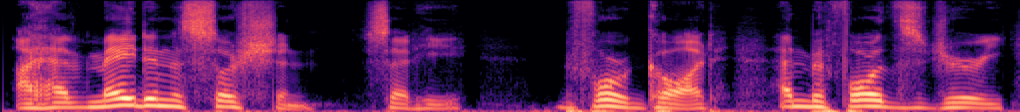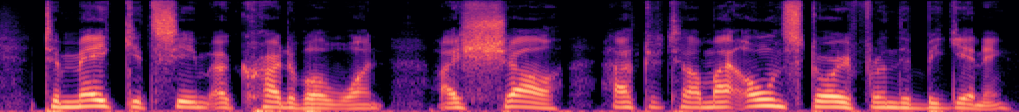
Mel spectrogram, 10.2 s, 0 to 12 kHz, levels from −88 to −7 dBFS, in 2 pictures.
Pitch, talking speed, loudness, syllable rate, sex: 145 Hz, 180 wpm, -20 LUFS, 5.2 syllables/s, male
